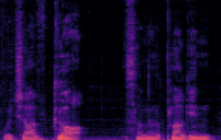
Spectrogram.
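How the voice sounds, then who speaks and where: A man's voice: mid-range voice, little pitch movement, moderate pace, warm tone, slightly rough. A middle-aged man chatting casually and unscripted as host of a vintage audio video, rambling and thinking aloud, often repeating himself. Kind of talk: casual unscripted hands-on chat.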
